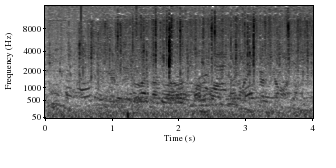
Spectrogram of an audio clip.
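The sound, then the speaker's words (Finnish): A large bonfire, only partly alight with flames spreading slowly, burns with a steady rushing crackle and two sharper pops. Voices murmur faintly beneath it. “Kokko ei vieläkään ole kokonaan tulessa, vaan tuo toinen puoli tuosta kokosta. Aika hitaasti se leviää tuonne kohti keskustaa.”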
